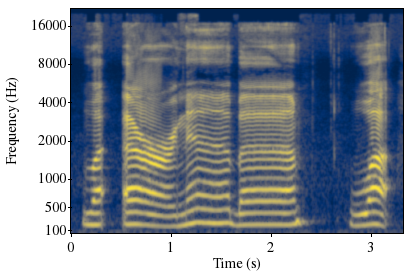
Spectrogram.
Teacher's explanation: வாவை உச்சரிக்கும் போது உதடுகளை குவிச்சு உச்சரிங்க. உதடுகளை குவிக்கணும் வாவை உச்சரிக்கும் போது. ஸோ உதடுகளை குவிச்சு, வாவுக்கு மேலே ஃபத்ஹா இருக்கிறனால ஃபத்ஹாவை உச்சரிக்கும் போது நம்மளோட வாயை திறக்கணும்.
